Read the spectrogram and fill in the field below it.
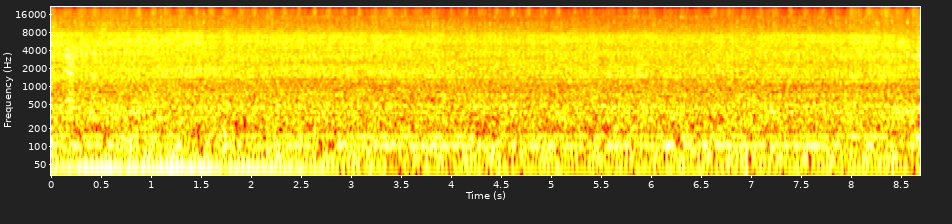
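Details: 2013 Jeep Wrangler JK started after water pump replacement and antifreeze top-up, checking for leaks while still burping air; low, steady even rumble with no knocks or squeals; normal idle.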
